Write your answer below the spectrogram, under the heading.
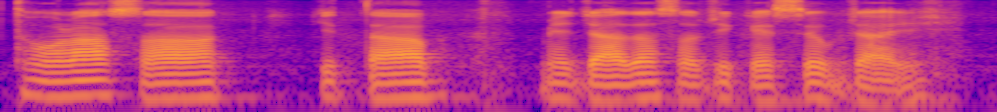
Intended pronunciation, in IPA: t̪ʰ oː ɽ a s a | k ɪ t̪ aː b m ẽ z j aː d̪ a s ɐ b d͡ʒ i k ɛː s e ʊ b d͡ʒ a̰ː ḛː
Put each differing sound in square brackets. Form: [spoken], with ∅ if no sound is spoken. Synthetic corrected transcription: t̪ʰ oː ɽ a s a | k ɪ t̪ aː b m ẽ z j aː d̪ a s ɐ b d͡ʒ i k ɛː s e ʊ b d͡ʒ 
